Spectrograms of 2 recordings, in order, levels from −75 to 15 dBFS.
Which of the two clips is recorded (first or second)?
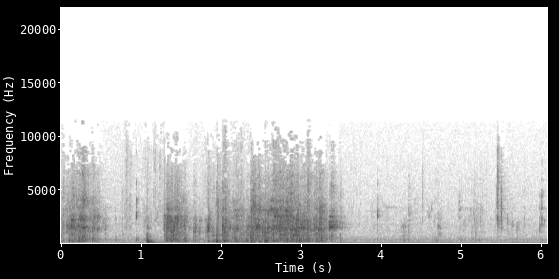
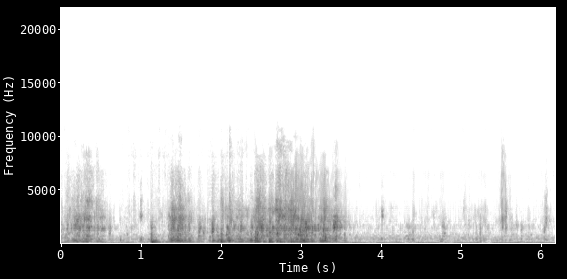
first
